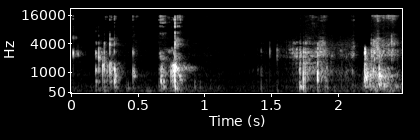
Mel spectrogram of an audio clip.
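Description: Paper page of a hardcover picture book being grasped and turned: a few short, faint crinkles, then a longer rustle near the end as the page swings over.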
